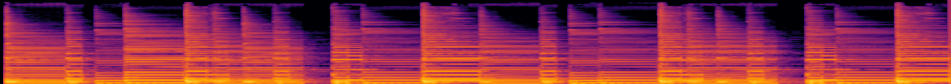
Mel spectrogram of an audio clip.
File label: bossa nova groove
